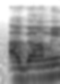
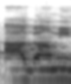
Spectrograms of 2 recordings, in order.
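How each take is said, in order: First: आगामी said as 'a-gaamee'; wrong short start. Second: आगामी said as 'aa-gaamee'; correct long start. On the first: Teacher rejects a common error, आगामी with short first a. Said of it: "नहीं होता". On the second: Teacher gives the correction, आगामी with long first aa. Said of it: "होता है". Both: Shown as a demonstration.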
